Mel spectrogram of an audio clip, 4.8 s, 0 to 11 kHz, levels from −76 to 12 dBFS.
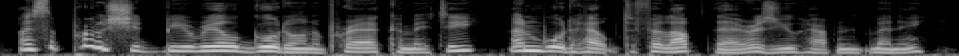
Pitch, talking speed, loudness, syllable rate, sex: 190 Hz, 265 wpm, -17 LUFS, 6.3 syllables/s, female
